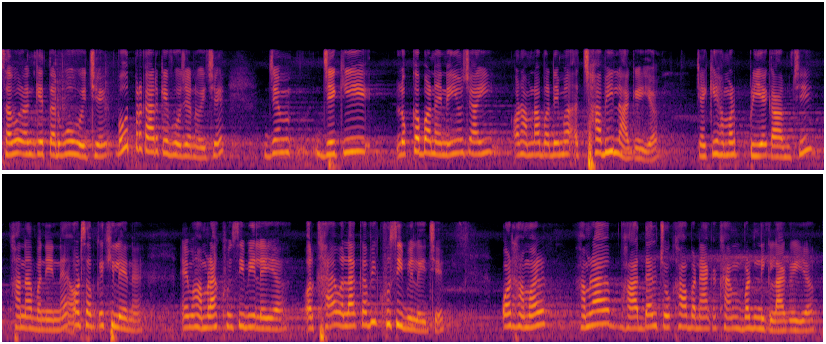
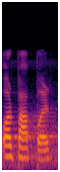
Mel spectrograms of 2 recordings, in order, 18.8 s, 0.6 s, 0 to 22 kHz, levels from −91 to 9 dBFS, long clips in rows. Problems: background sounds at intervals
